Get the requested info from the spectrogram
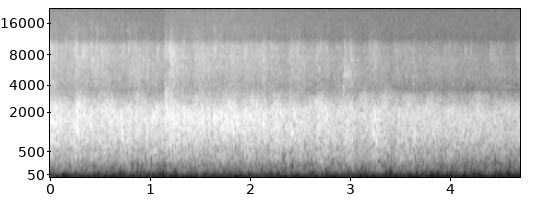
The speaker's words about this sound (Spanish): Amén. Puedes dar un aplauso al Señor.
